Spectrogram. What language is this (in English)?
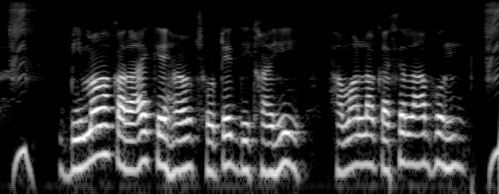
Chhattisgarhi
